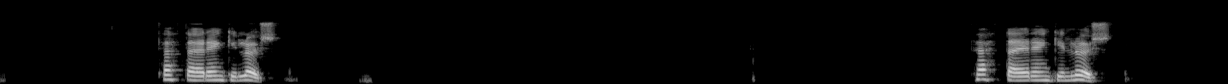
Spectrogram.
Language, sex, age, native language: Icelandic, female, 50-59, Icelandic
